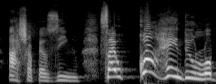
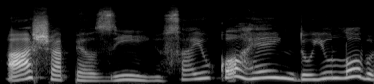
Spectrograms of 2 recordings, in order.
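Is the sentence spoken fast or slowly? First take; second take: fast; slowly. First: The sentence is spoken at a fast pace. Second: The sentence is spoken at a slow pace. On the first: The speaker calls it right. "a gente pode imprimir um ritmo mais acelerado" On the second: The speaker calls it wrong. "não convém falar assim"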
